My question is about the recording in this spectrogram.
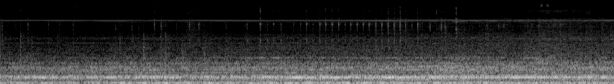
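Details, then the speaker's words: Honey extractor on new wheeled stand, empty (no honey or frames), brakes off, run at half then up to 80% speed: steady even hum, constant mid-pitch tone, no knocking or wobble — normal running. "That vibration you can hear is just that. That's what's making the noise at the moment."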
